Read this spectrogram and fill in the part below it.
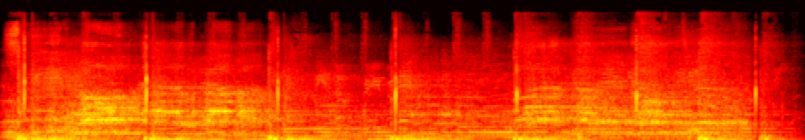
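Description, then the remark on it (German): A large concert crowd cheers and roars continuously after a song, with heavy, regular thumps every second or so cutting through the dense, loud noise. “Und da gab es extrem viel Jubel nach”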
